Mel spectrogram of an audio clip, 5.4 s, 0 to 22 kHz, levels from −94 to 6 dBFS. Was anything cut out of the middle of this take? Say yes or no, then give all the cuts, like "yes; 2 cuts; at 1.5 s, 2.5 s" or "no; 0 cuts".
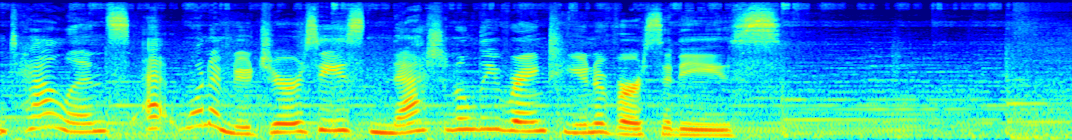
yes; 1 cut; at 3.7 s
